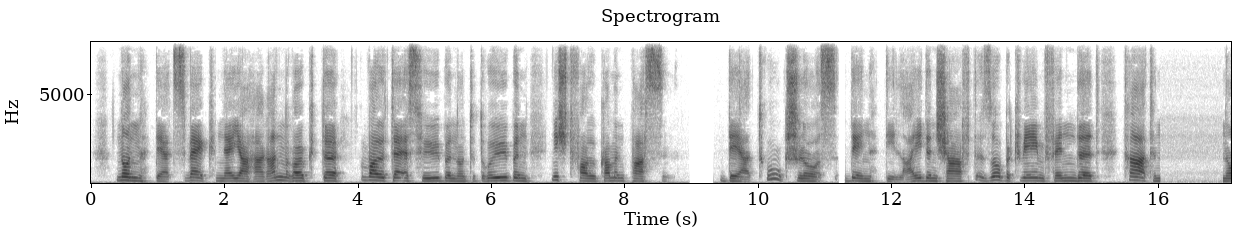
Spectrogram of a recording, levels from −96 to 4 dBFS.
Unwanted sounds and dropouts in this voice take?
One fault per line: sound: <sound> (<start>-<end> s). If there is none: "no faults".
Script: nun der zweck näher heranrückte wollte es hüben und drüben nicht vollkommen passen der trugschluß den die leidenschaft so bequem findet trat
no faults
